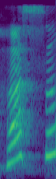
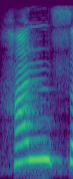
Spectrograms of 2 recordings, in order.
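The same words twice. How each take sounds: First: Said in the usual way. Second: हंस higher, with a held n before स; nasal anusvara. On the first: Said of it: "जिन पर नहीं लगा है". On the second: Shown as a demonstration. Teacher adds the anusvara to the word, हंस with held nasal. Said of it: "ह पर अनुस्वार लगा दिया".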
